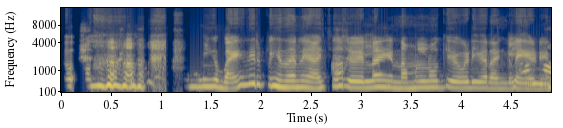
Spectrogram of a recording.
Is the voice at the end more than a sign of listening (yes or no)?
yes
